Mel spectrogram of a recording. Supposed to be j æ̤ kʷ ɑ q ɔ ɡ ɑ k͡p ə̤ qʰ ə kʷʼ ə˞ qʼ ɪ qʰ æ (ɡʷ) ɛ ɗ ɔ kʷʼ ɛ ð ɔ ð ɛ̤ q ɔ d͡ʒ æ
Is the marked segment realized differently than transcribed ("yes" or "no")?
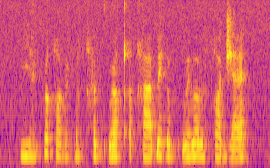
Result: yes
